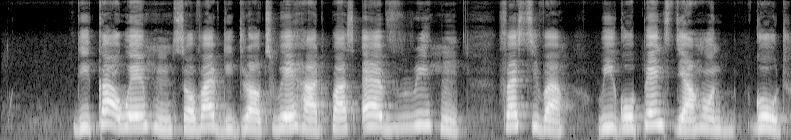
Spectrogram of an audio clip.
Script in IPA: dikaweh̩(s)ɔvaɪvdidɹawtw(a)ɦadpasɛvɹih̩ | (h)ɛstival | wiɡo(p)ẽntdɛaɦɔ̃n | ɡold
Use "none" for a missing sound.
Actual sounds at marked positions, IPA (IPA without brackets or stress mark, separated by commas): s, e, f, p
